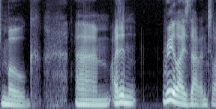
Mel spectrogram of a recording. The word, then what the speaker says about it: Moog: Moog rhymes with Pogue.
